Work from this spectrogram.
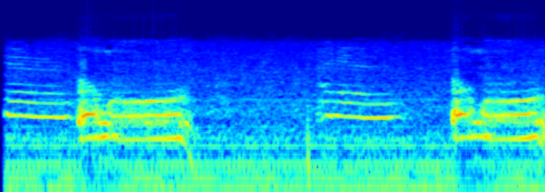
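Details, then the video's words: A pet dog making a strange, cartoon-like sound: drawn-out tonal whining wails with clear harmonics, in three bursts, the first and last longest, over a steady low hum. "When your dog makes a sound that belongs in a cartoon"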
